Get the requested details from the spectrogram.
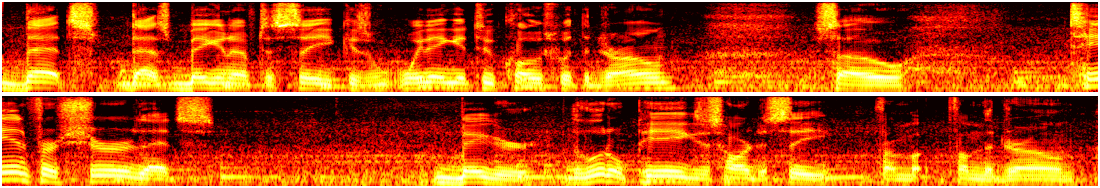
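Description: Music sounds in the background as a man speaks with ordinary pitch variation. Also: dry sound with no echo. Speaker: hunting guide. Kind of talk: briefing explanation to camera. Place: open country.

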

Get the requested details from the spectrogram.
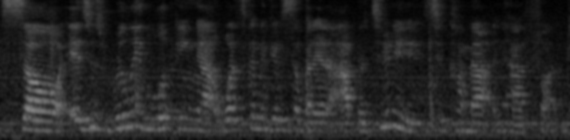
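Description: Over noticeable background noise, a woman with an American accent talks fairly quickly at a fairly high pitch, with ordinary pitch variation, big swings in loudness and hardly any pauses. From US military family, raised partly in Germany, long in Washington DC. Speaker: meetup group organizer and event planner. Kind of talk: interview conversation.

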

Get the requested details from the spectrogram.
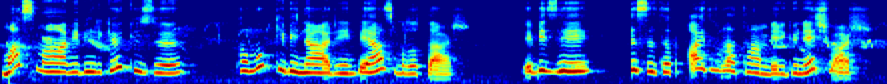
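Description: Putting on a character voice, a woman speaks at a fairly slow pace with an extremely high pitch and ordinary pitch variation. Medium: read story.

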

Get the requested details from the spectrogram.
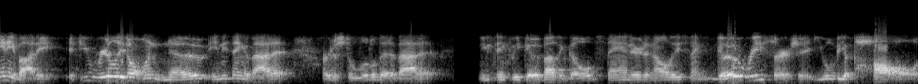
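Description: Speaking in a strong Southern US accent, a man talks at a fairly quick pace. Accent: deep Southern US. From Southern United States. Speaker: political vlogger. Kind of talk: casual political talk to camera. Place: home room. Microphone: webcam.

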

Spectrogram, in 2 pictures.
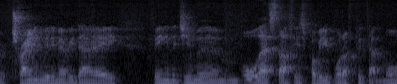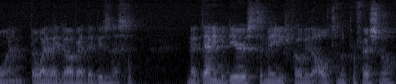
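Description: With an Australian accent, a man at medium pitch talks very fast in a flat monotone. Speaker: retired rugby league player. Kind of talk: casual chat.

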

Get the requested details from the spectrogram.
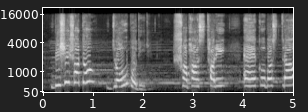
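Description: Over clear background music, a woman does a put-on character voice at an extremely high pitch and a fairly slow pace. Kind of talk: audio drama.

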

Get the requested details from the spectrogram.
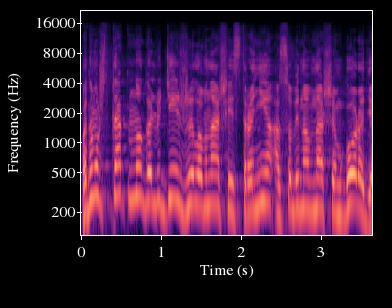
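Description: The surroundings are quiet. The voice belongs to a man. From Ukraine, Odesa; Ukraine. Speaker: visiting pastor. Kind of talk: sermon. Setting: church. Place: church.

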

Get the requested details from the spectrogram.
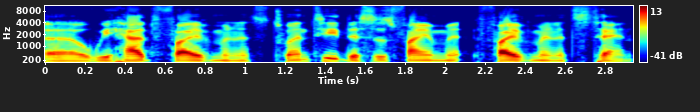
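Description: A man with a non-native accent at a moderate pace, fairly low in pitch and fairly even in intonation, dry and close with no echo on a very clean recording with a silent background. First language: not English. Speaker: 3D printing hobbyist YouTuber. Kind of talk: tutorial screen-share walkthrough. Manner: hesitant, many filler words.

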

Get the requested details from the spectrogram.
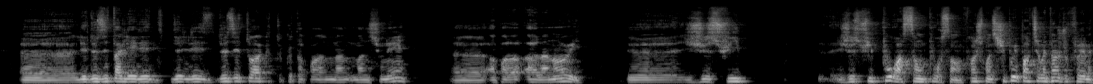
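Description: Here a man with an unremarkable speaking voice and medium pitch goes at a fairly slow pace. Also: ordinary pitch variation, very clean recording, silent background. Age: 50s. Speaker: entrepreneur, boxing coach. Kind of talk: casual chat.

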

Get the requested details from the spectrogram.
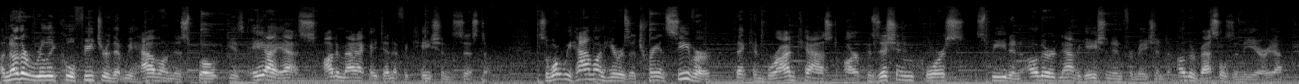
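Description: Speech at a fairly quick pace runs over clear music in the background. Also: man. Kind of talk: product demonstration. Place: boat.

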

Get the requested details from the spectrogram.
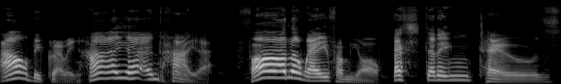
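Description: In a put-on character voice, a man speaks slowly at a high pitch, with very wide pitch swings and a bright, sharp tone.

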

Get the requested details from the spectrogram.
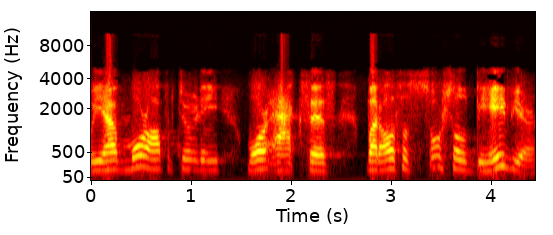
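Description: A man is speaking here. He has an unremarkable speaking voice. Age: 40s. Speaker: entrepreneur and author. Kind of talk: webinar interview. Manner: frequent fillers and repetitions.

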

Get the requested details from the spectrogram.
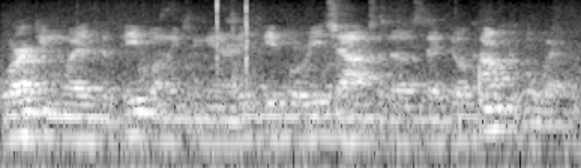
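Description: Amid noticeable background noise and audible room echo, a man speaks at a fairly low pitch with fairly even intonation. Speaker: city council member and candidate. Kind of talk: candidate debate speech. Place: hall.

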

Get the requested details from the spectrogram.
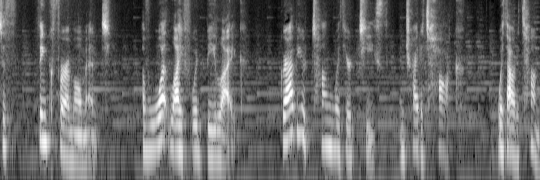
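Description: Over faint background music, a woman with a medium pitch speaks at a moderate pace with lively intonation. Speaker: speech language pathologist. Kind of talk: interview answer. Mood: warm, admiring. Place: office.

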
